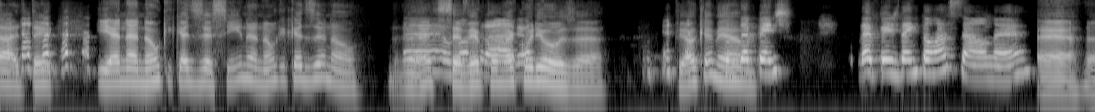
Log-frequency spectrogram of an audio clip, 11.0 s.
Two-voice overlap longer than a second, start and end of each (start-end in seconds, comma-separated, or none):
4.2-5.4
